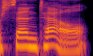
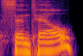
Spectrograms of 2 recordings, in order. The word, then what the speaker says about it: Centel: People seem to like calling it Centel. Okay. I feel like it was made to rhyme with Central, so it would be Centel, but who am I?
